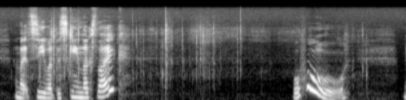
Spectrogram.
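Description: Paper crinkles and rustles as a bag is opened.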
